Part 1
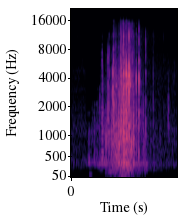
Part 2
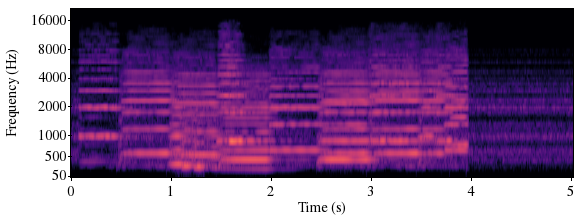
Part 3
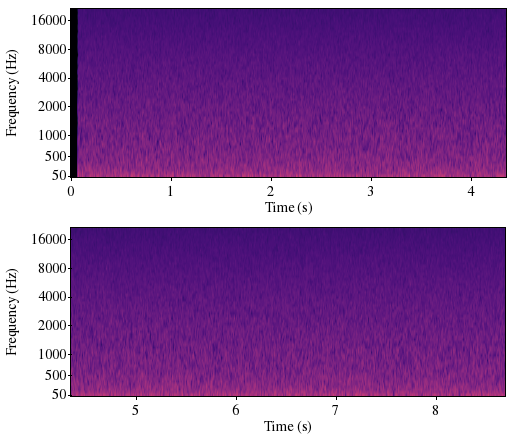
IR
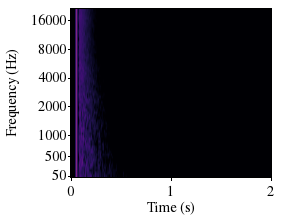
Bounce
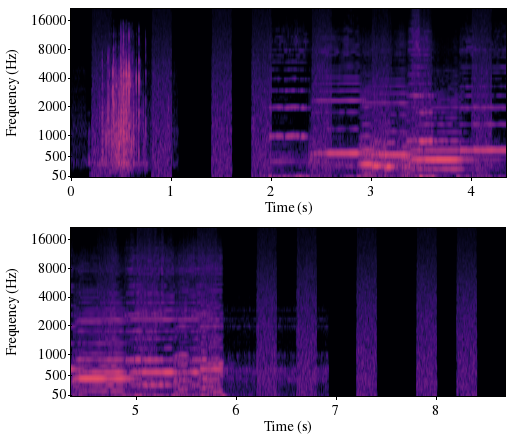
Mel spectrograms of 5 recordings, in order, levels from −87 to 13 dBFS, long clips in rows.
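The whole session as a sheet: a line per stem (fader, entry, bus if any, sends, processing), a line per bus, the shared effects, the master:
+1.5 dB, 0.00 s, no send, none
-1.0 dB, 1.90 s, send -13.5 dB, comb filter that takes the minimum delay 0.38 ms; high-order bell 2.6 kHz -15 dB 2.9 oct
-10.5 dB, 0.00 s, no send, bass shelf 170 Hz -11 dB; trance gate ".x..x..x" 75 bpm -60 dB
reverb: on, RT60 0.85 s, pre-delay 26 ms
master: treble shelf 6.5 kHz -7 dB; compression 2:1, threshold -29 dBFS, peak gain reduction 7 dB

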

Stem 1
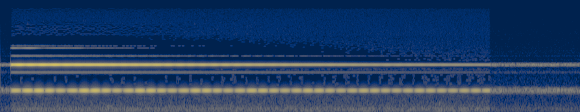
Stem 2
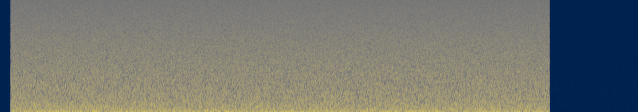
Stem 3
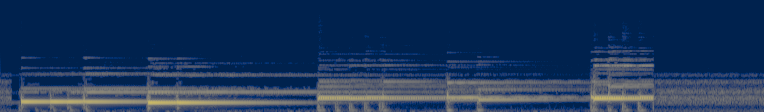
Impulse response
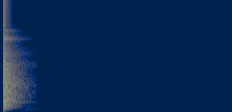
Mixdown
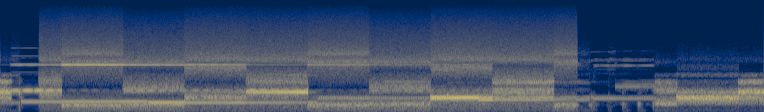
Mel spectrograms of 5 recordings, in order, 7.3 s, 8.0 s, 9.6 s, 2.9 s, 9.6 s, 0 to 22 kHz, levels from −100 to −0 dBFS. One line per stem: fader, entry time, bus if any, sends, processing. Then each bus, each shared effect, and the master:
-4.0 dB, 0.00 s, no send, none
-5.0 dB, 0.35 s, no send, none
-2.5 dB, 0.00 s, no send, level flattener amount 100%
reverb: none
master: stepped vowel filter 1.3 Hz

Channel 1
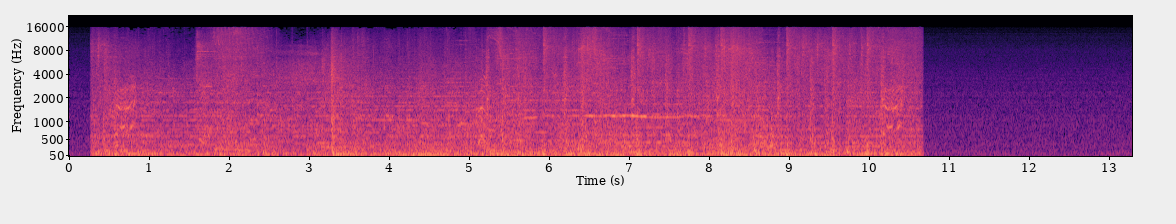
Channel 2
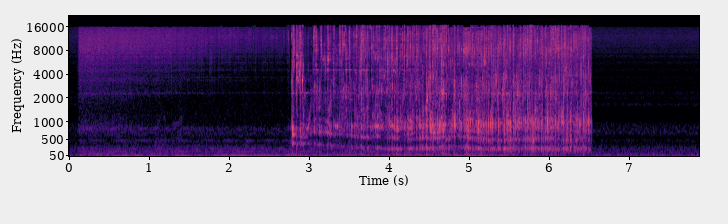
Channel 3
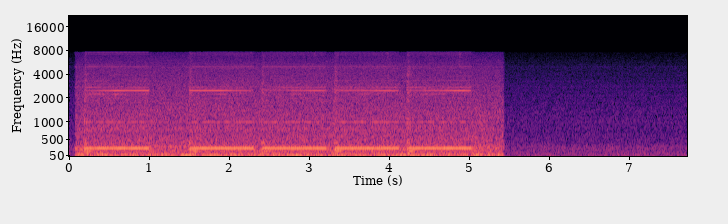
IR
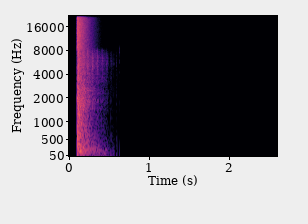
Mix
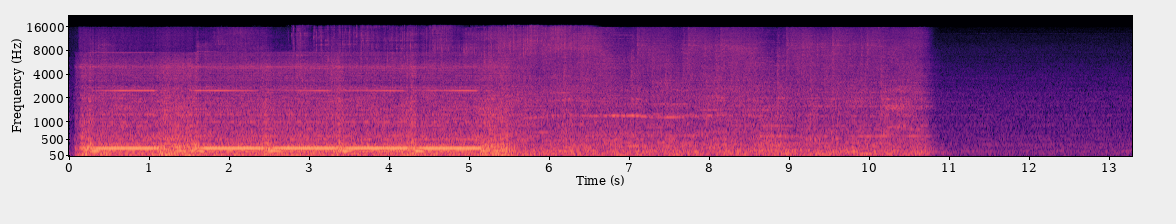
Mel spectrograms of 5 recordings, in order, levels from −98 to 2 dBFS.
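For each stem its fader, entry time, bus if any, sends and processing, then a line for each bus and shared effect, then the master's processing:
-5.5 dB, 0.00 s, send -15.5 dB, compression, threshold -26 dBFS, peak gain reduction 9 dB
-2.0 dB, 0.00 s, send -15.5 dB, amplifier tone stack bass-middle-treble 10-0-10
-5.0 dB, 0.00 s, send -3.5 dB, resonant high shelf 3.7 kHz +6.5 dB, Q 1.5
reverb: on, RT60 0.45 s, pre-delay 46 ms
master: peak limiter -14.5 dBFS, peak gain reduction 10.5 dB

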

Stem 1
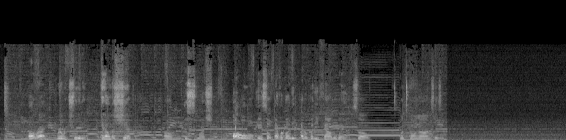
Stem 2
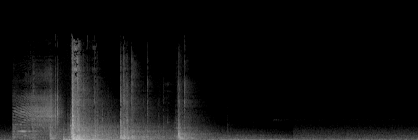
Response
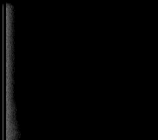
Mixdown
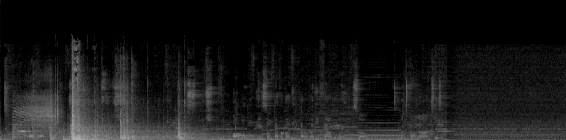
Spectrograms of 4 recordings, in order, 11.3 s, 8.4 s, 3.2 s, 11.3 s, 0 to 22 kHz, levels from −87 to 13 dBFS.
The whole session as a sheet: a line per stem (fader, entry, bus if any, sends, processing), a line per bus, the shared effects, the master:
-17.0 dB, 0.00 s, no send, peaking EQ 230 Hz -7 dB 1.6 oct; feedback comb 130 Hz, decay 0.6 s, harmonics all, mix 70%
-2.5 dB, 0.00 s, no send, none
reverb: none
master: high-pass 55 Hz; upward compressor, threshold -36 dBFS

